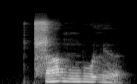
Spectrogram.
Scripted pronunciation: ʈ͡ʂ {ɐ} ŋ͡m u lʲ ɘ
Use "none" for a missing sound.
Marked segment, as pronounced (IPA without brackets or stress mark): ɐ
